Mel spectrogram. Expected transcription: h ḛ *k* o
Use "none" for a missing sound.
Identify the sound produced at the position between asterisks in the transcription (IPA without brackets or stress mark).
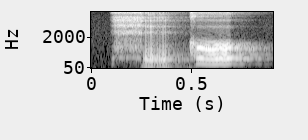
k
